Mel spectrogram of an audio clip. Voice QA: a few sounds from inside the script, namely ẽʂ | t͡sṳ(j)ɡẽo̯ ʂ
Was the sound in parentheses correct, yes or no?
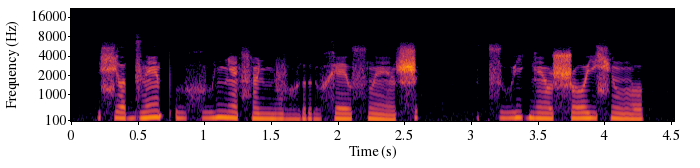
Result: yes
